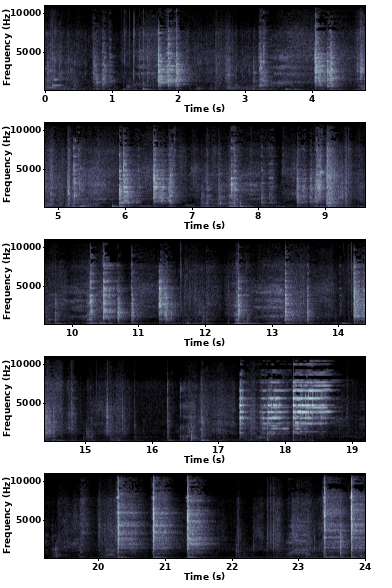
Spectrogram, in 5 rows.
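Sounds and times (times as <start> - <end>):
steel tools clanking on wheel rim: 17.3 - 18.9.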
